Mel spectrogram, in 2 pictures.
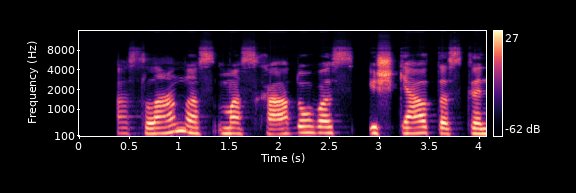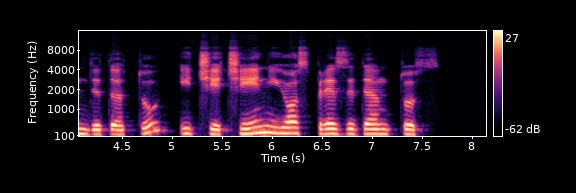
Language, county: Lithuanian, Utena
